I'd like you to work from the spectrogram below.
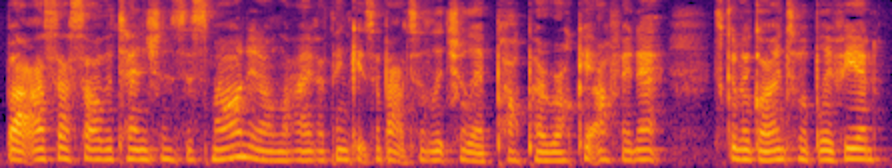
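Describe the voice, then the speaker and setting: A woman's voice: deep voice, steady tone, fast talker, fairly bright tone, slightly rough. A woman hosting a casual live stream from her room at home, chatting and gossiping into her phone, laughing at herself.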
